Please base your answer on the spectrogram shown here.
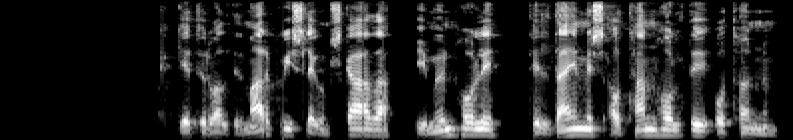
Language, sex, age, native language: Icelandic, male, 30-39, Icelandic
